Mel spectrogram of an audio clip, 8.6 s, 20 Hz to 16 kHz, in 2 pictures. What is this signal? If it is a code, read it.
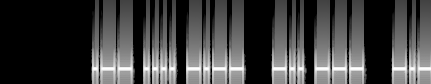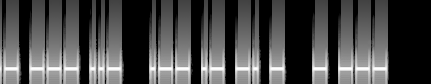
Morse code, heard as a keyed tone, about 28 wpm, 700 Hz. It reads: WHY DO YOU WANT TO
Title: Sets of 5 Words Encore2 28wpm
